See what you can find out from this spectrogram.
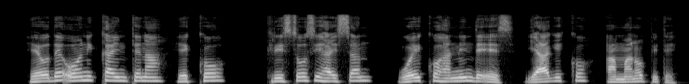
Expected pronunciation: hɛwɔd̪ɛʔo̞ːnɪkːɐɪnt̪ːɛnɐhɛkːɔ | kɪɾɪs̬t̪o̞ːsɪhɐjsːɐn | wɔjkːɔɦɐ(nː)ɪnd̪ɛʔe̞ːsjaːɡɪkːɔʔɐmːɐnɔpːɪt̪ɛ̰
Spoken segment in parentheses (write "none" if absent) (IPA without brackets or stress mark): nː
